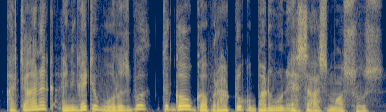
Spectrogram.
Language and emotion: Kashmiri, fearful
